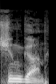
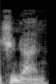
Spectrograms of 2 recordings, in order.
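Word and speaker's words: Changan: Вот так мы привыкли говорить Чинган, хотя нужно Чинянь как-нибудь вот так произносить.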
